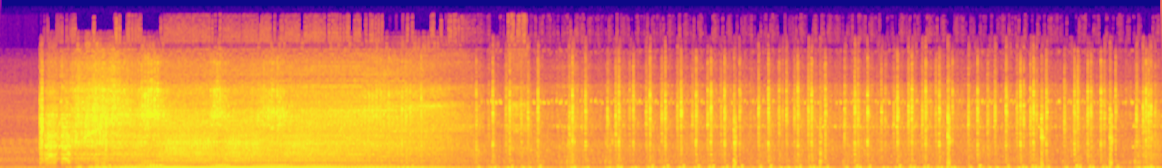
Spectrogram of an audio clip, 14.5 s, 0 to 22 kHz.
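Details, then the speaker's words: Toyota AE86 Levin after new Carter fuel pump, few gallons of fuel: cranks and catches roughly, sharp irregular pops about three a second; backfiring like crazy, cause unclear, fuel filter change considered. "it's not sounding right i'm gonna try one time up no it's all right it's like backfiring like crazy"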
